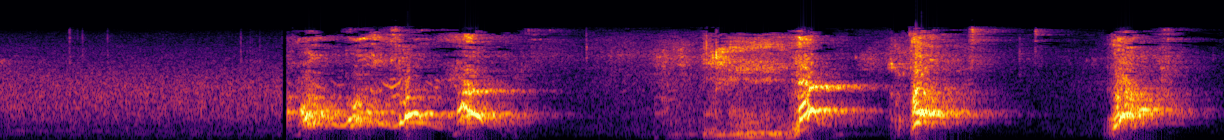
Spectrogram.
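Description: A dog barking: several loud barks in irregular bursts, starting about a second and a half in.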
